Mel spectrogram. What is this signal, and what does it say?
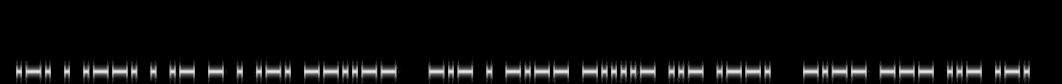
Morse code, heard as a keyed tone, about 25 wpm, 600 Hz. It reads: REPEATER, KEY-UP YOUR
